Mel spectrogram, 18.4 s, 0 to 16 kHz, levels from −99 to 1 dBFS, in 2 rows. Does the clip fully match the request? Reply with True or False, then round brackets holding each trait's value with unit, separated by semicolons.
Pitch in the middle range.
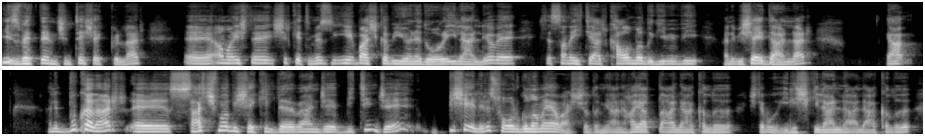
True (155 Hz)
